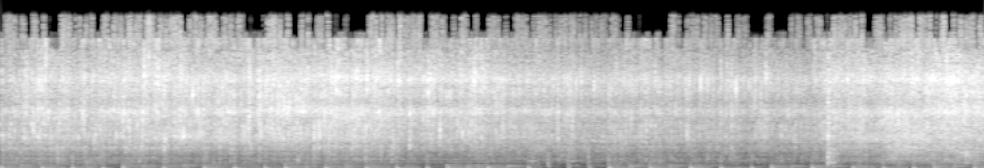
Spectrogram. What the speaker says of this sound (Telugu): ఇందులో ముందుగా కట్ చేసి ఉంచుకున్న బెండకాయ ముక్కలను వేసి వేయించుకోవాలి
